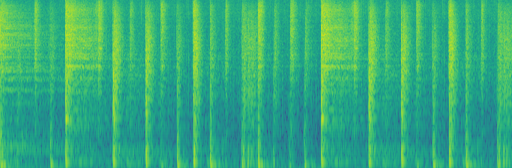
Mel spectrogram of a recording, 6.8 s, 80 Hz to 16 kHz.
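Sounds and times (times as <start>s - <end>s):
70 bpm drum beat in C: 0.0s - 6.8s.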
